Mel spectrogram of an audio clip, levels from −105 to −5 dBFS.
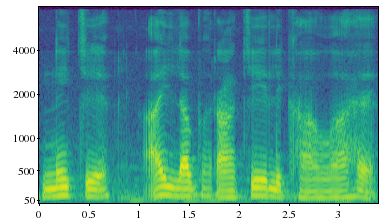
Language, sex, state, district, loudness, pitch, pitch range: Hindi, male, Jharkhand, Ranchi, -17 LUFS, 105 Hz, 95-115 Hz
